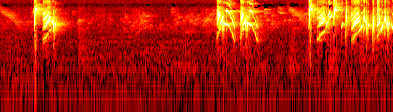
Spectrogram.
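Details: European goldfinch giving brief, scattered bursts of twittering song. Three clusters of rapid liquid chips and buzzy notes are separated by seconds of near silence.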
